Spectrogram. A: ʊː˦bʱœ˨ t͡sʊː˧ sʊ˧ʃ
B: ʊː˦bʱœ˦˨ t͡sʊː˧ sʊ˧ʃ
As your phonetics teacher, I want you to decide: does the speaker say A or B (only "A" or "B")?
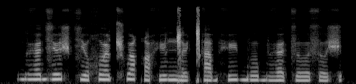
B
